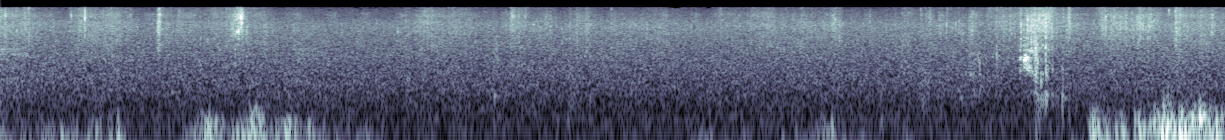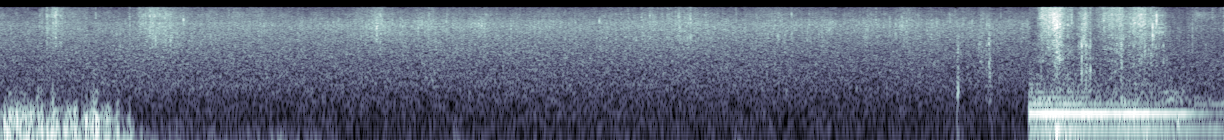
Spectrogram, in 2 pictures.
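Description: Hands scraping and rummaging through loose soil among grass and leaves, soft and intermittent over a steady outdoor background, with a louder spell of handling about eight to ten seconds in. Near the end a steady low hum starts suddenly.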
